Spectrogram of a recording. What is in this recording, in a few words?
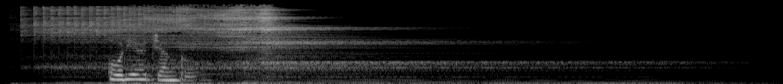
reverberant metal rack scrape; futuristic; کشیدن فلز روی میله های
